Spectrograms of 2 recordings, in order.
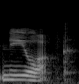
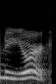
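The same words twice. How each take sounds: First: Light put-on New York accent; playful New York accent. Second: Said in the usual way. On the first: Greeting a New York viewer, light New York accent. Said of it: "my New York accent". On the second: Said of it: "I just did my little accent".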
